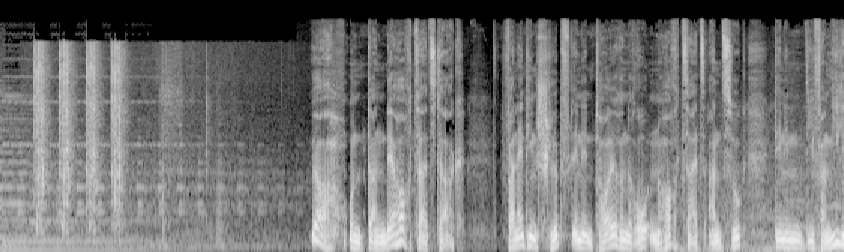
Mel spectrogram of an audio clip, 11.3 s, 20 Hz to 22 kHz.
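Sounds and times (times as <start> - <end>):
camera shutter clicks taking photos: 0.4 - 1.8
speech: 4.2 - 11.2.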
